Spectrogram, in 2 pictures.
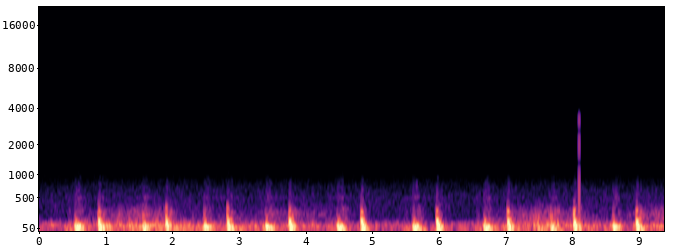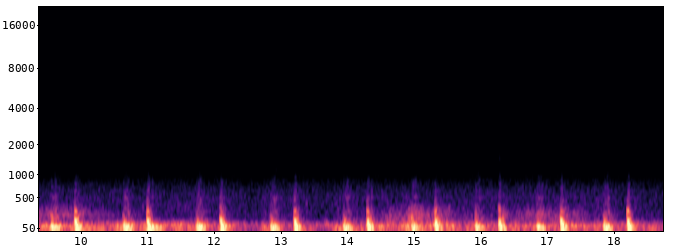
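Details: Male heartbeat by stethoscope during full heart auscultation, recorded either sitting at a desk or lying in bed: regular calm lub-dub at about 55 beats a minute, clean between beats; normal heart sounds.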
